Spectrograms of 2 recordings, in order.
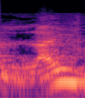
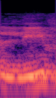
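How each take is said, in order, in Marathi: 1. स्वर मोठा आहे, five सारखा. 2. स्वर छोटा आहे, give सारखा. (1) "त्याला लाईव्ह म्हणायचं" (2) "त्याला लिव्ह नाही म्हणायचं"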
